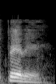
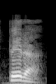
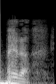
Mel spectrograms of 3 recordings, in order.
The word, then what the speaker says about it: Pere: Dic, bé, però no me digas Pere. ¿Por qué? Digo, es Pera. Dice, pero aquí pone Pere. Dice, pero se pronuncia Pera.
